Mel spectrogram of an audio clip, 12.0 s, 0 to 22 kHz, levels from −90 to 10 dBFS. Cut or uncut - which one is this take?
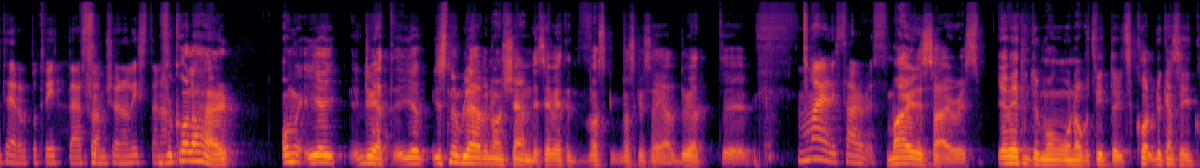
uncut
